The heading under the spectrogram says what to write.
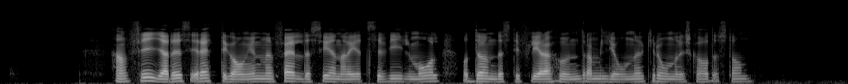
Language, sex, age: Swedish, male, 32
